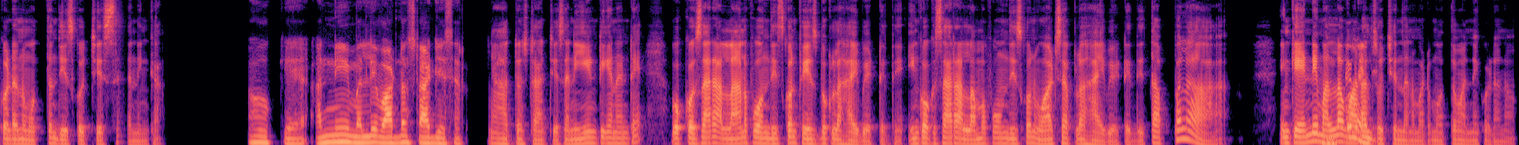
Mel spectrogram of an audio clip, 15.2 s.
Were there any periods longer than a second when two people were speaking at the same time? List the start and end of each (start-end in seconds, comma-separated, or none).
none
